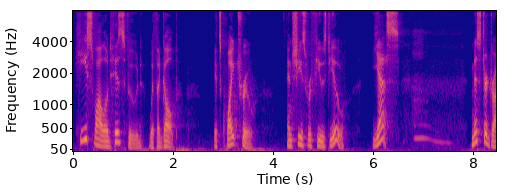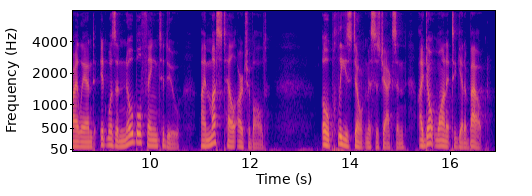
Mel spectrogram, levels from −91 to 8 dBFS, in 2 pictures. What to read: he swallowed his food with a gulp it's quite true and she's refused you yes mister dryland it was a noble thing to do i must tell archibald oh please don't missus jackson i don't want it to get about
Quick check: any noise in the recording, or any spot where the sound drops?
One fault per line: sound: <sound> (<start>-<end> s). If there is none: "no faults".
sound: sigh (6.7-7.6 s)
